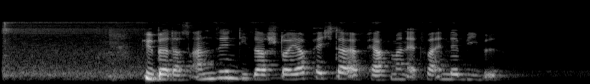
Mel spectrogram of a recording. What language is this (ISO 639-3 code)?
deu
